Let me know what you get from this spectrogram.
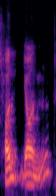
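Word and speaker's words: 전연: 네, 전현 발음 잘하세요. 전현입니다. 명확하게 해야 됩니다. 전현.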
